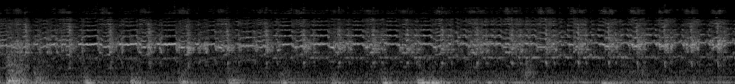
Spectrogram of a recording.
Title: 2021 Wahoo Kickr squealing noise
